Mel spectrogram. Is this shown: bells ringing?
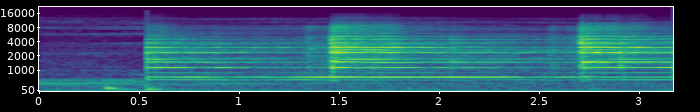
yes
